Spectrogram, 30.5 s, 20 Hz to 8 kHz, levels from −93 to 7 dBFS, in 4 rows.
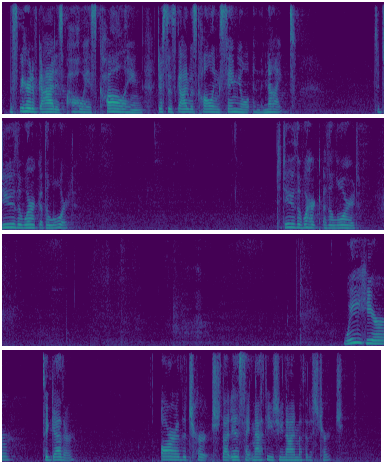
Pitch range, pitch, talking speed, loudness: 165-215 Hz, 200 Hz, 85 wpm, -45 LUFS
